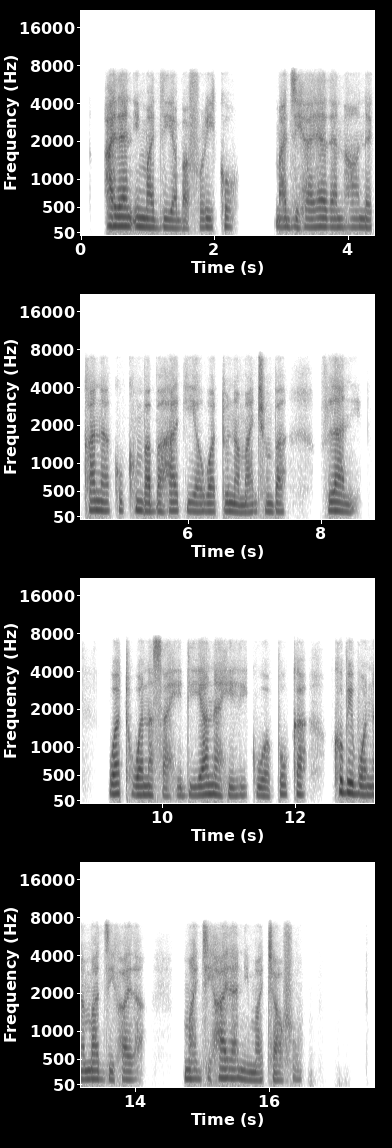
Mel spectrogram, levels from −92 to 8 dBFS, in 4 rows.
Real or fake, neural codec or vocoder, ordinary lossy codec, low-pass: fake; codec, 16 kHz, 0.2 kbps, FocalCodec; Opus, 16 kbps; 7.2 kHz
